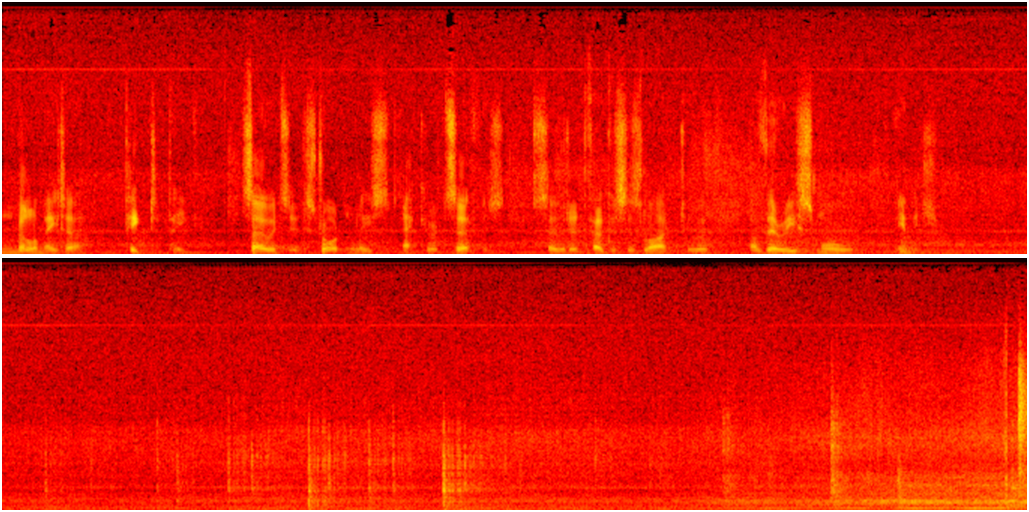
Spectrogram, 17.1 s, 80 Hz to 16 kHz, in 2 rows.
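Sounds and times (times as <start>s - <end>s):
steady mechanical hum: 0.0s - 17.0s.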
